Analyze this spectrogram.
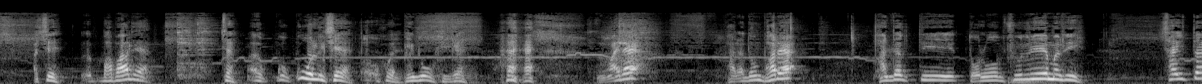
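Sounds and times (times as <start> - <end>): people talking: 0.4 - 1.6, 2.2 - 10.9, 11.6 - 12.0
faint steady ringing tone: 0.6 - 12.0.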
